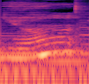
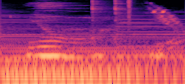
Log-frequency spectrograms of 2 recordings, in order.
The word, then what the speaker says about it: Jung: Jung? I didn't know that's how you pronounce that.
